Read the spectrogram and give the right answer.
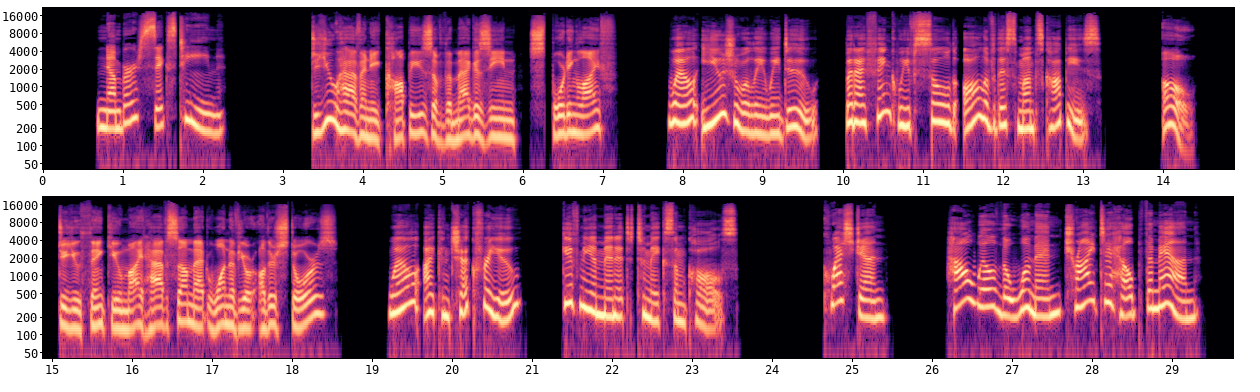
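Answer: By calling other stores to check for the magazine.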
